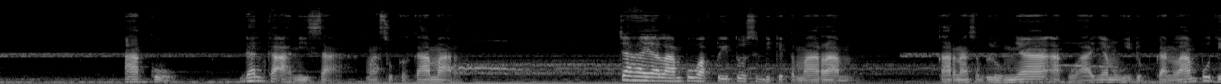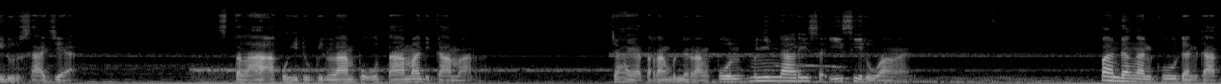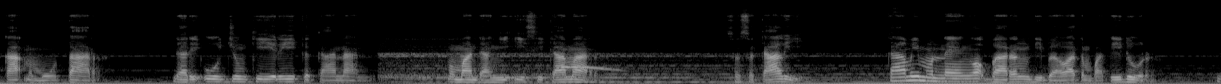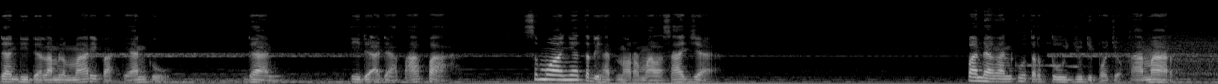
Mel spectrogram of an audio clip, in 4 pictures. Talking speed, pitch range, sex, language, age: 90 wpm, 105-120 Hz, male, Indonesian, 20-39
